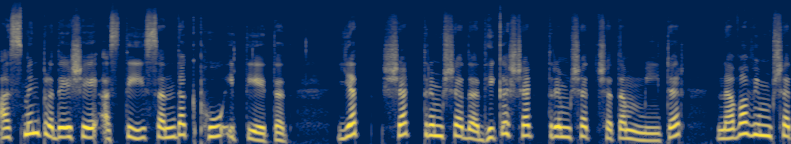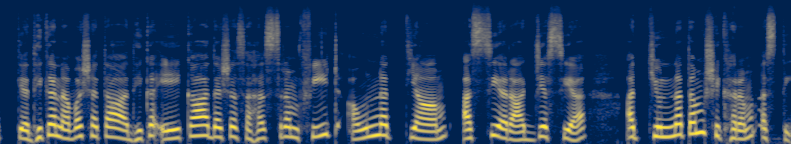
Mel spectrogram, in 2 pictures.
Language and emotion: Sanskrit, neutral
